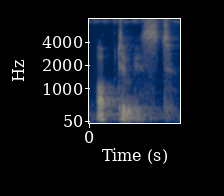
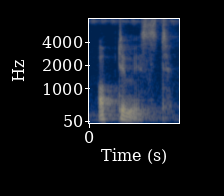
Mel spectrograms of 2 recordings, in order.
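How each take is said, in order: Both takes have the same delivery.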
